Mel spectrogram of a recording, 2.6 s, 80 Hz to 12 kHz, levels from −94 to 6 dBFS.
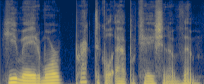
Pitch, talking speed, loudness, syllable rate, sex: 115 Hz, 190 wpm, -17 LUFS, 5.6 syllables/s, male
